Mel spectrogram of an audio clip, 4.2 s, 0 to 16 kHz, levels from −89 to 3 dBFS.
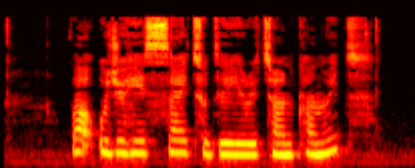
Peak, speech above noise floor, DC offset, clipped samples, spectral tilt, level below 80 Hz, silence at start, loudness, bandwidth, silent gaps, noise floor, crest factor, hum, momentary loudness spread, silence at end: -2 dBFS; 38 dB; under 0.1%; under 0.1%; -2.5 dB/octave; -68 dBFS; 0.75 s; -22 LUFS; 11.5 kHz; none; -62 dBFS; 22 dB; none; 16 LU; 0.45 s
